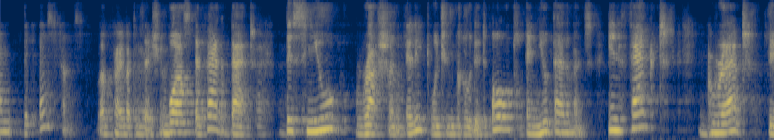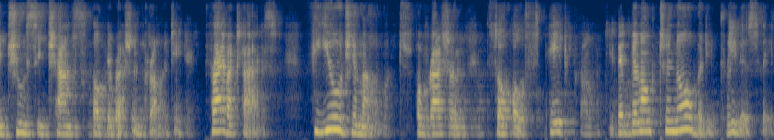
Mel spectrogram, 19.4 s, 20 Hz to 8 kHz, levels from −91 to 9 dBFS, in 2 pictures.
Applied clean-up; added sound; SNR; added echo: neural mask model DeepFilterNet 3.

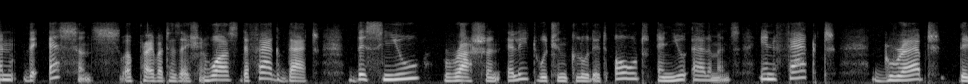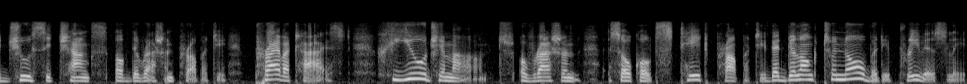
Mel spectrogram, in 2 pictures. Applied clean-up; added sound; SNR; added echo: none; none; none; none.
